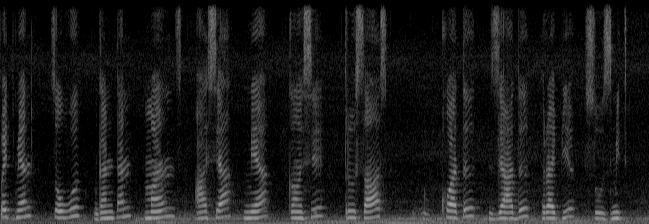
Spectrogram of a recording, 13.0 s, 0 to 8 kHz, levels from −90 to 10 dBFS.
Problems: constant background noise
